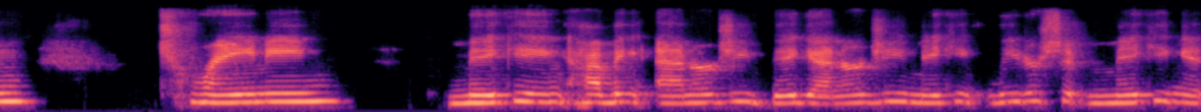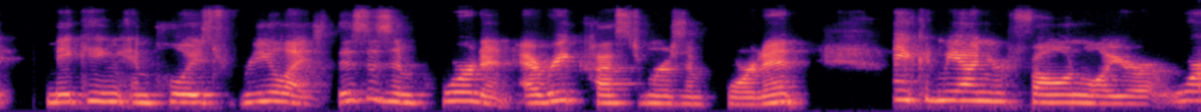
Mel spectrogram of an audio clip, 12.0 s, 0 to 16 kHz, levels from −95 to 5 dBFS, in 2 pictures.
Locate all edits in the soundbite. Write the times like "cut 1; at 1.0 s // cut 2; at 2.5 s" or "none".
cut 1; at 8.6 s // cut 2; at 10.5 s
